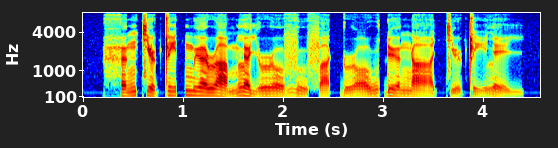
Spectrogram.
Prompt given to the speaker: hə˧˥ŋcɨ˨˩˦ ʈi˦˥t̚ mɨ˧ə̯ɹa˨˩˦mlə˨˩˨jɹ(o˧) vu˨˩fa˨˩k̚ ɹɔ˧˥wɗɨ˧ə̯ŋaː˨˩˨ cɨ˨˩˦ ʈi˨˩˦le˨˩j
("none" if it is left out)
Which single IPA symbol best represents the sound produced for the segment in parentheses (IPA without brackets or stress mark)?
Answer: o˨˩˦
